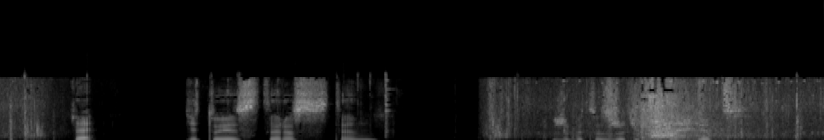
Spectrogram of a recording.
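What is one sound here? A man talks into a close microphone in a lively way.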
